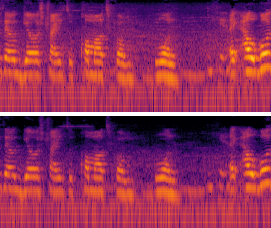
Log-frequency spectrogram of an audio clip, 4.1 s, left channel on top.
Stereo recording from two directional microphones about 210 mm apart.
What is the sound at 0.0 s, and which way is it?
Speech, 5° right (ahead or behind).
